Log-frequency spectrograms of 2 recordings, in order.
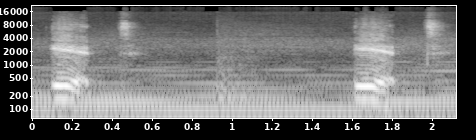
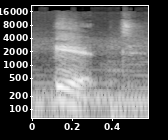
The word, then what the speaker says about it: it: Es un sonido entre la letra E y la letra I juntas y se pronuncia I, I, I, como en las palabras big, big, que significa grande, big, y la palabra it, que es un pronombre personal.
